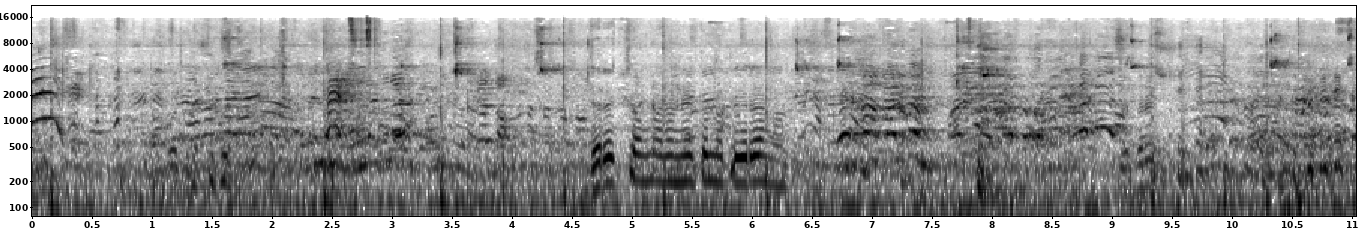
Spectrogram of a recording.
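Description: Young men shout and call out across an outdoor court.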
